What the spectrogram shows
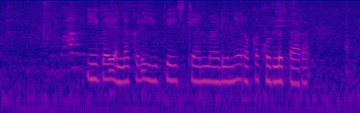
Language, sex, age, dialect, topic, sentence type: Kannada, female, 18-24, Northeastern, banking, statement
